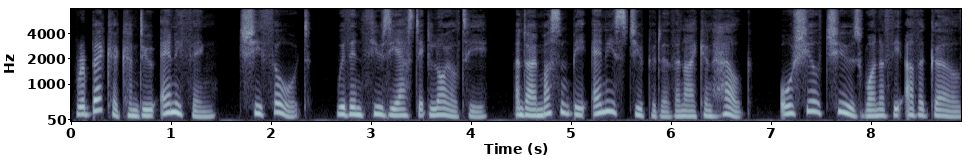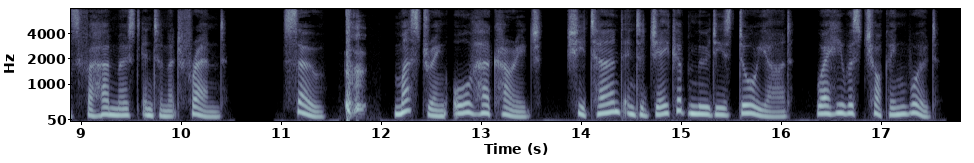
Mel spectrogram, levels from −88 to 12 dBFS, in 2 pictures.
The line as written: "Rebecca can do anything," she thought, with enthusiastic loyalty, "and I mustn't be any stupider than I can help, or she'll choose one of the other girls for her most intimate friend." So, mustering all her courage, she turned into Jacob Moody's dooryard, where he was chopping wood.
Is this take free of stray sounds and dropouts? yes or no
no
